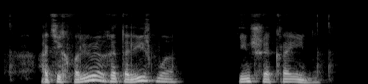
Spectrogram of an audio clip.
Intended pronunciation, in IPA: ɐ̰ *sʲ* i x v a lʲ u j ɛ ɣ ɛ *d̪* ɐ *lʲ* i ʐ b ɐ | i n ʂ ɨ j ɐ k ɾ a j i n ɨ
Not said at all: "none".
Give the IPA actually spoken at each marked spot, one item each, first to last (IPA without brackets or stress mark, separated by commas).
t͡sʲ, t̪, lʲ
